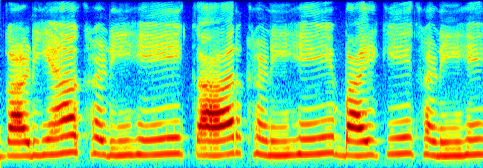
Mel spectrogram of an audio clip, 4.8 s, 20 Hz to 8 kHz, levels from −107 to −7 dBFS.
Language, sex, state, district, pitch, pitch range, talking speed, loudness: Hindi, female, Madhya Pradesh, Bhopal, 265 Hz, 255-280 Hz, 110 wpm, -16 LUFS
